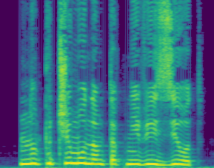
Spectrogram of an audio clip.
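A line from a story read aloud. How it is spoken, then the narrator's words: Exclaimed. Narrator (Russian): воскликнул кто-то из наших рядов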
